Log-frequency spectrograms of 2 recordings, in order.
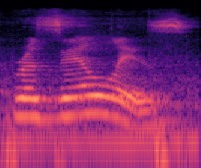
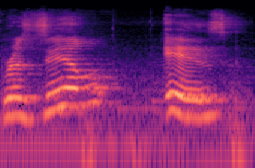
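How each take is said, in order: First: The L is linked straight into the next vowel. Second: The L is not linked to the next vowel.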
